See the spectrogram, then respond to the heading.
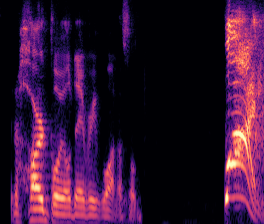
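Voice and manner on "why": high, loud exasperated cry of why; venting disbelief at the kitchen staff; pitched way up in exasperation; exasperated outburst. Real, not acted. Exasperated rant about used eggs.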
